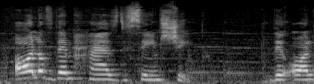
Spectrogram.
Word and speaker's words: ح: no doubt at all ha ha comes exactly from the middle of the throat this is a one of the most difficult letters for non-arabs to pronounce it's a scratchy sound of the letter you're bringing it from in to out and then out with the air you literally have to scratch your throat and then come out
